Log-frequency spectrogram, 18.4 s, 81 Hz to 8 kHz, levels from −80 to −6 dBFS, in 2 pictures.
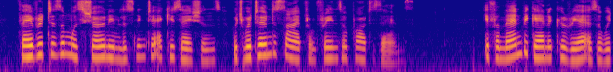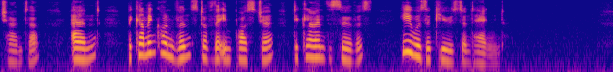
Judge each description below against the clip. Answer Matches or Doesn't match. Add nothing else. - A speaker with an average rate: Doesn't match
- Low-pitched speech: Doesn't match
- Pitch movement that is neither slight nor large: Matches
